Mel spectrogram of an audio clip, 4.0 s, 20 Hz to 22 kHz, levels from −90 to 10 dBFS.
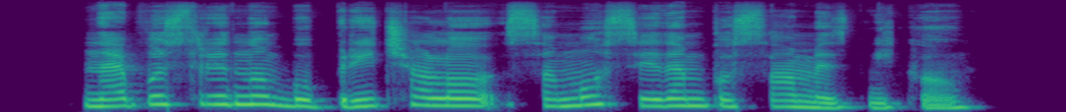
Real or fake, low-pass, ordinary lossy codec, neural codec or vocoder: real; none; none; none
